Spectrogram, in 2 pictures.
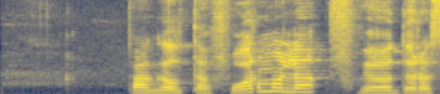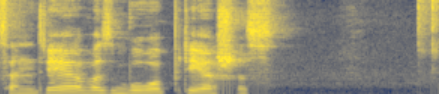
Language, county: Lithuanian, Vilnius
